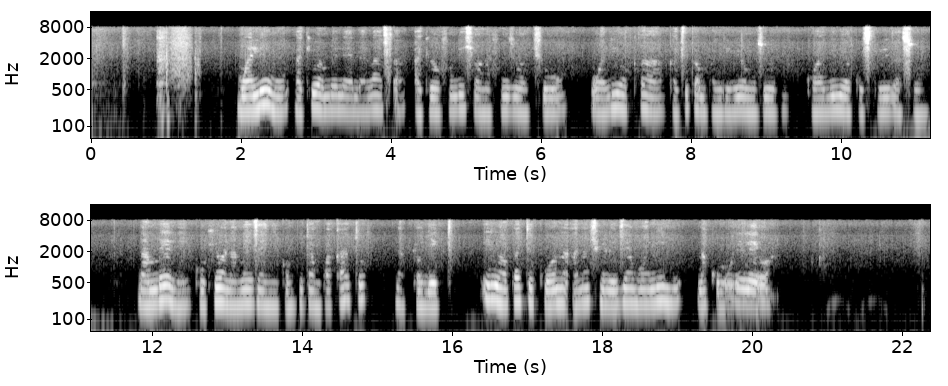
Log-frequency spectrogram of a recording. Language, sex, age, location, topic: Swahili, female, 18-24, Dar es Salaam, education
